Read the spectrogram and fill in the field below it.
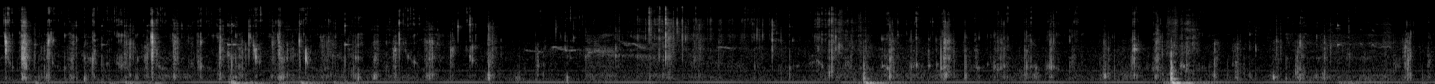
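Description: A dumpling dips and squishes into sauce.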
